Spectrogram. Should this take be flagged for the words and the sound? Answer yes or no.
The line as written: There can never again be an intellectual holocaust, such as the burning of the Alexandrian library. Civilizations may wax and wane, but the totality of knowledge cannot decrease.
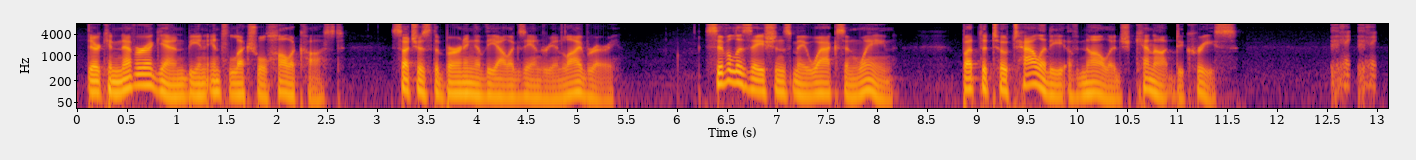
yes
